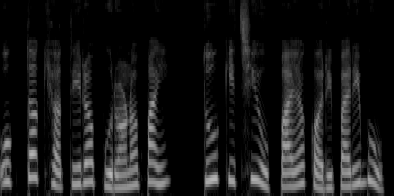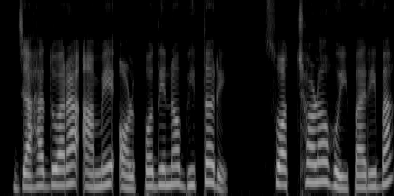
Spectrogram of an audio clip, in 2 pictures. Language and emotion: Odia, neutral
